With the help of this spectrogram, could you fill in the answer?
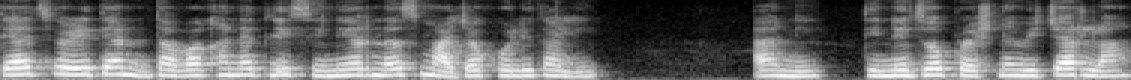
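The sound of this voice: An unforced reading voice with fairly even intonation against a quiet background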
